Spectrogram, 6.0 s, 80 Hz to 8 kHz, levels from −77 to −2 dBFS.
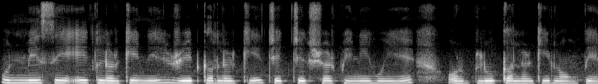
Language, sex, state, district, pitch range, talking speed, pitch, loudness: Hindi, female, Arunachal Pradesh, Papum Pare, 210-230 Hz, 210 wpm, 215 Hz, -15 LUFS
